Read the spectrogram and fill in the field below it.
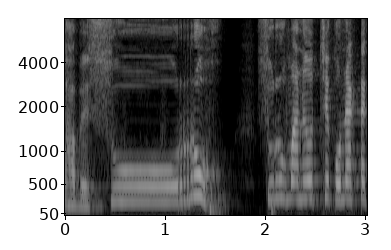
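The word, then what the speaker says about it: suruh: দিতে পারেন হ্যাঁ এস ইউ আর you Hayes উচ্চারণটা হবে সুরুহ সুরুহ মানে হচ্ছে কোন একটা কিছু করতে বলা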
